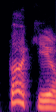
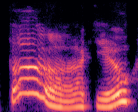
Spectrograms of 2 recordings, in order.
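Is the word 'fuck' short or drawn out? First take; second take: short; drawn out. First: The word fuck is said short and plain. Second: The word fuck is stretched out long.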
